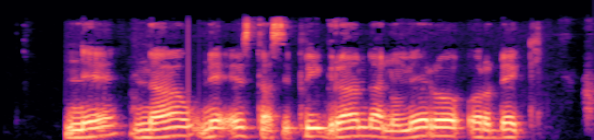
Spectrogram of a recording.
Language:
Esperanto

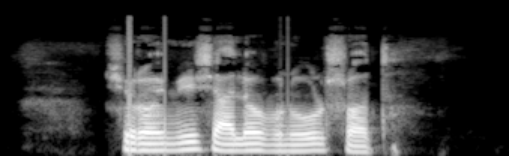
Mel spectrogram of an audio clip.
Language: Yidgha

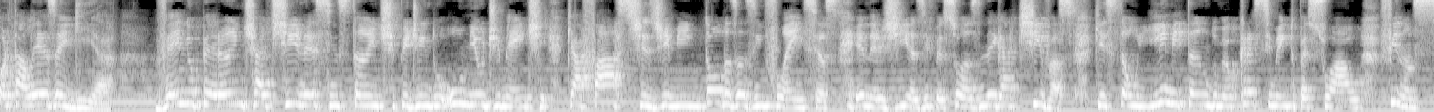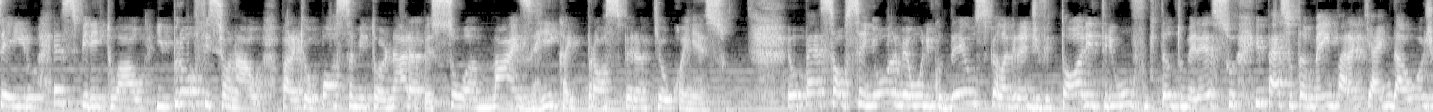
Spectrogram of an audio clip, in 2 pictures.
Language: Portuguese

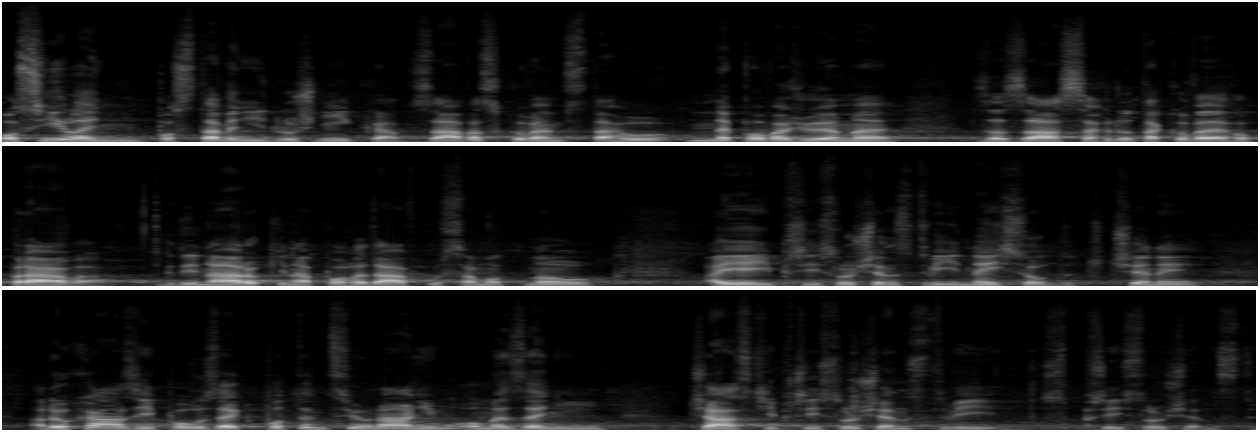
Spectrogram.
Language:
Czech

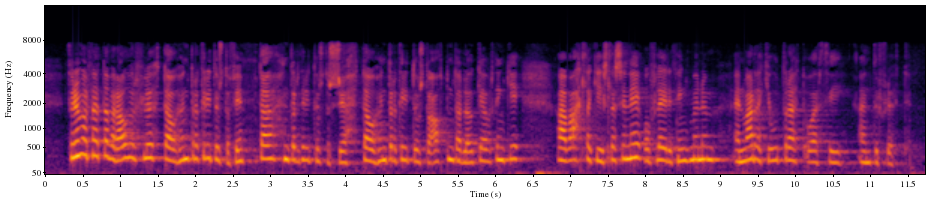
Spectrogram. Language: Icelandic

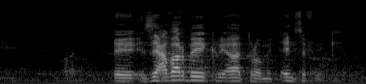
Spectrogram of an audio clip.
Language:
Hebrew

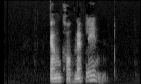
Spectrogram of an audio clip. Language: Thai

